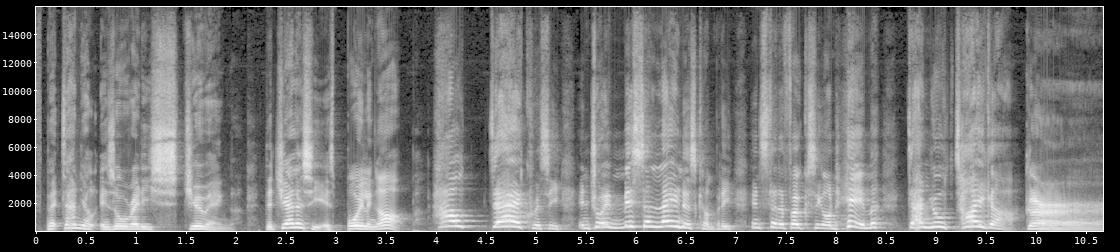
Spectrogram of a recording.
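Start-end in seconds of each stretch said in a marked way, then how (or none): 9.9-10.7 rough, creaky, drawn-out growl. Recapping a jealous scene: Daniel Tiger impression. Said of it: "That was my Daniel Tiger impression".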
